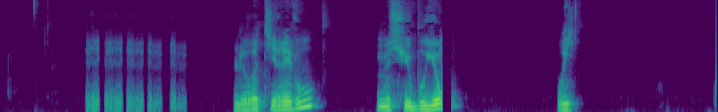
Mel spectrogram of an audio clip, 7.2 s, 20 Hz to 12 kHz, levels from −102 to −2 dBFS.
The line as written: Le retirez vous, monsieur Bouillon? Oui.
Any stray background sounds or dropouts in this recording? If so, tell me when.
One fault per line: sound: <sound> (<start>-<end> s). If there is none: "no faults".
sound: laugh (0.9-1.9 s)
sound: dropout (4.4-4.5 s)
